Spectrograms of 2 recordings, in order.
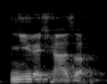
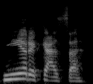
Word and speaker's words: Nyíregyháza: How do you pronounce the name of the town that you're from? Nyíregyháza. Oh my gosh, I can't for it. Nyíregyháza.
